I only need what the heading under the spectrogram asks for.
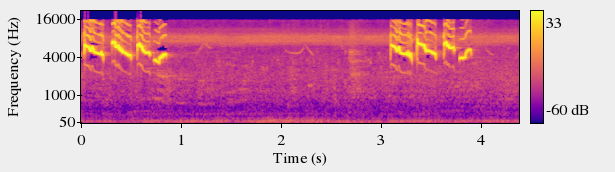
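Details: White-eye song used as a lure for caged birds during the morning dew session: a quick run of four high, sweet downslurred whistles, a pause of about two seconds, then another run of four.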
